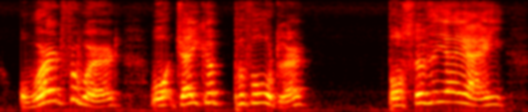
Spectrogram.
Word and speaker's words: Pfaudler: That's Pfaudler. I'm sure the P is silent, like the T in lettuce.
